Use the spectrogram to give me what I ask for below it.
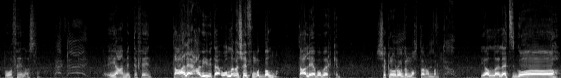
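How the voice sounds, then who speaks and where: A young man with an Egyptian Arabic accent giving chatty, joking gameplay commentary to his viewers, bursting into mock outrage now and then. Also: high-pitched. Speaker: gaming YouTuber.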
